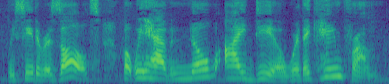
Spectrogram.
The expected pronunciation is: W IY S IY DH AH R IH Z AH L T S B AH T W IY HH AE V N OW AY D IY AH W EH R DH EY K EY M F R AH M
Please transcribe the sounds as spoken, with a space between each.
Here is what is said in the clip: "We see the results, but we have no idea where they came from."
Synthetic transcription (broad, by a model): W IY S IY DH AH R IH Z AH L T S B AH T W IY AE V N OW AY D IY AH W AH R DH EY K EY M F R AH M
